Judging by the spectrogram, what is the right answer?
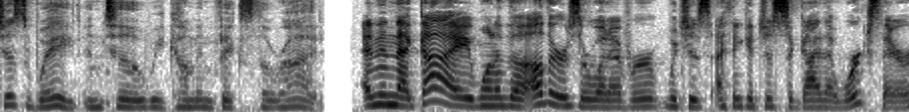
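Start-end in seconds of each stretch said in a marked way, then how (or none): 0.0-2.4 eerie, spooky, creepy voice. Retelling what a voice said when a ride broke down: creepy voice. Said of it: "this creepy voice is like".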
